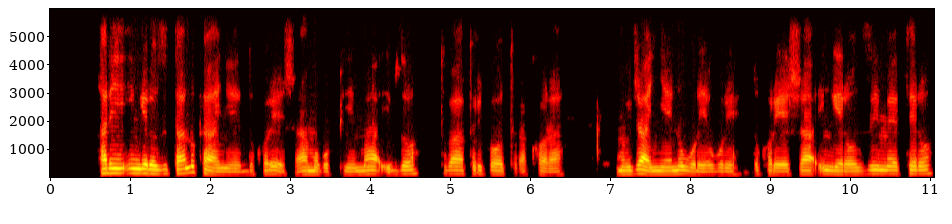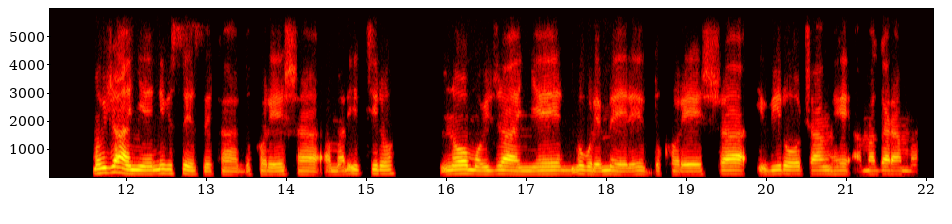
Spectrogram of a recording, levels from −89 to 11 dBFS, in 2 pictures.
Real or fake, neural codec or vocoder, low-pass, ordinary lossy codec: real; none; 5.4 kHz; Opus, 16 kbps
